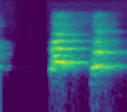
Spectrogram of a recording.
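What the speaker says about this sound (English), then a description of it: "Excuse the dogs." Dogs give two quick, fairly close barks in a row after a short silence, with no talk over them.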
